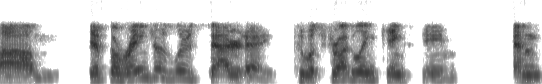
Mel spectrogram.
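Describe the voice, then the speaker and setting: A man's fairly high voice at a very slow pace, with ordinary pitch variation. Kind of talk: casual chat. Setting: phone call.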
